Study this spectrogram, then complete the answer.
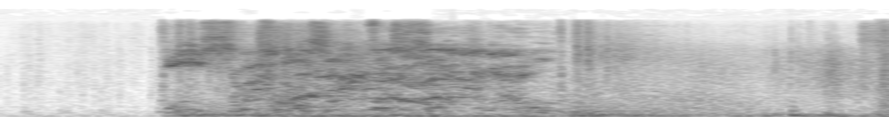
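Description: Guns fire and shells explode in a loud battle.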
